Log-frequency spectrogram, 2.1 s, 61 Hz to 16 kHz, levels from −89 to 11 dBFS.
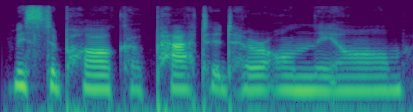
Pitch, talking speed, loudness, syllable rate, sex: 185 Hz, 205 wpm, -21 LUFS, 4.7 syllables/s, female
